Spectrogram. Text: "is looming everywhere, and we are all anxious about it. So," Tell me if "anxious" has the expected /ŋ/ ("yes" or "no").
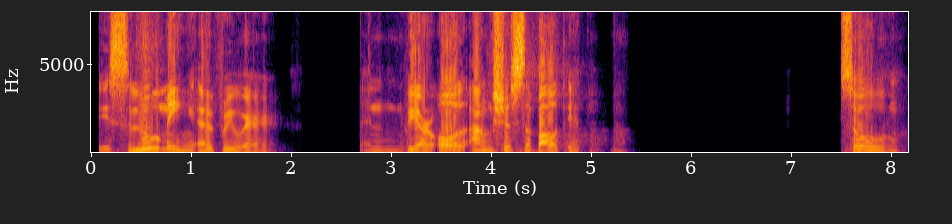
yes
